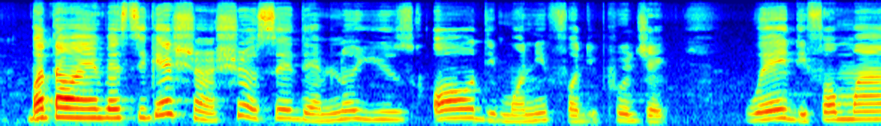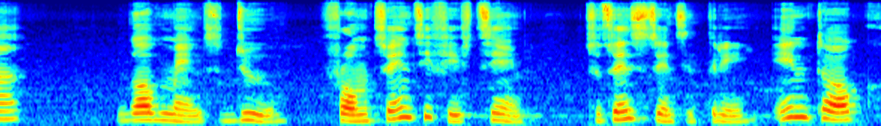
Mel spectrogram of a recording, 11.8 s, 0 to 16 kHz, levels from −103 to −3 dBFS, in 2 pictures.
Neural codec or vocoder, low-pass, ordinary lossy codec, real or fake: none; 14.4 kHz; none; real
